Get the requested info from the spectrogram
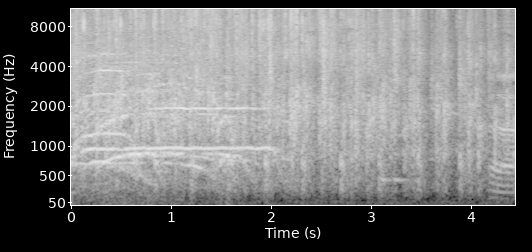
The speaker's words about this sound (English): Uh, can we get a big round of applause for the Free Library of Philadelphia?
